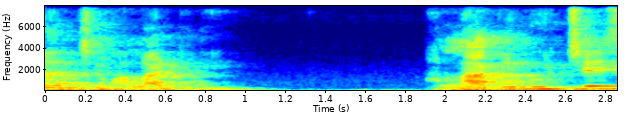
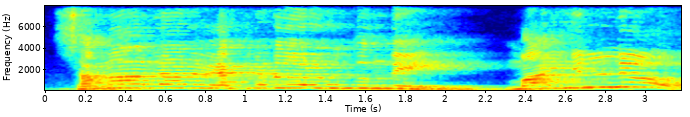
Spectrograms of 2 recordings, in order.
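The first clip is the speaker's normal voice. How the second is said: proud shouted answer; 8 semitones higher than usual. Retold or imitated. Girl proudly answering the IAS interviewer, a shouted reply.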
